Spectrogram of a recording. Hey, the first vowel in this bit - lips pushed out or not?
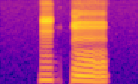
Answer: no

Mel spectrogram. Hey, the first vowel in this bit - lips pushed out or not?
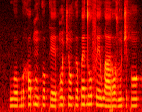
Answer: yes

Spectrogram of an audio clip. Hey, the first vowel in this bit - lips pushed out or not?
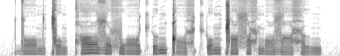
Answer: yes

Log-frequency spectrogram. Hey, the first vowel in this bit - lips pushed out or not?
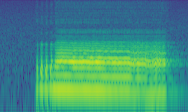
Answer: no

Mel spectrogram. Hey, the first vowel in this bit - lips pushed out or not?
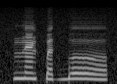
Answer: no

